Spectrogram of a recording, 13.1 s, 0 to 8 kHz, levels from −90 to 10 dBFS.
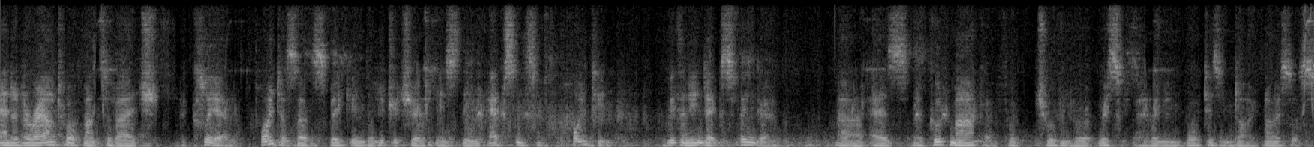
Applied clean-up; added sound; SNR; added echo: neural separator model SepFormer DNS4.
